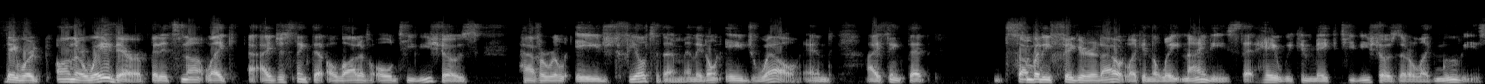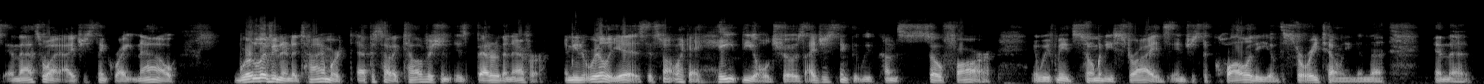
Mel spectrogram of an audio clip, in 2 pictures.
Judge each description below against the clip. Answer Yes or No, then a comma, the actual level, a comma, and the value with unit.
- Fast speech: Yes, fast, 230 wpm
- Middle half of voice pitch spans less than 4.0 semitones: No, average, 4.7 semitones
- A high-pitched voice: No, very low, 90 Hz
